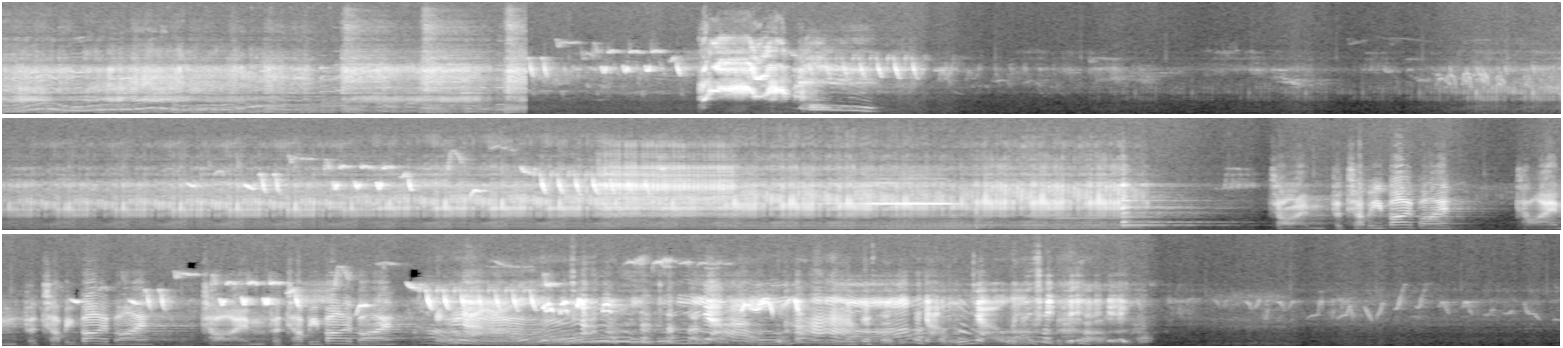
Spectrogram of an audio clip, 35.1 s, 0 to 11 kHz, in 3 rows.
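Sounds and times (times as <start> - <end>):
falling sliding musical note: 18.0 - 20.8.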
